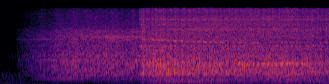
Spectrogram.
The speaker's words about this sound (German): Auf einer Baustelle in Bad Vilbel soll Azubi Liberto Malfeto eine alte Tapete von der Wand entfernen.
